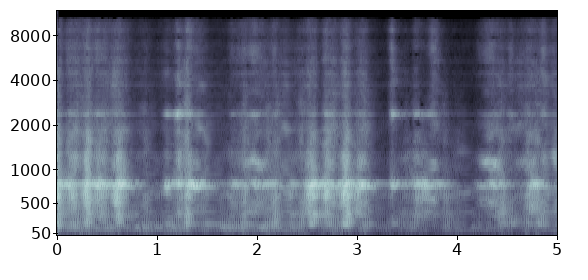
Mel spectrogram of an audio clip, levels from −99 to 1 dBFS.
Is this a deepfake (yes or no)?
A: yes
